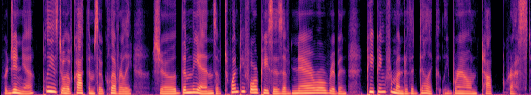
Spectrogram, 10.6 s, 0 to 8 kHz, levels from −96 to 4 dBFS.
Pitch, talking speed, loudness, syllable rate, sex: 200 Hz, 150 wpm, -18 LUFS, 4.6 syllables/s, female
